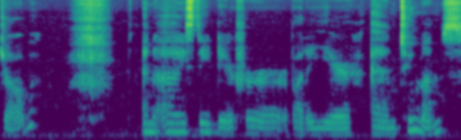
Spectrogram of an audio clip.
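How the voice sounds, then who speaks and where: A woman speaks with a Trinidadian accent. Her delivery is somewhat breathy and very slow. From Trinidad, Sangre Grande. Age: 40s. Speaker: job applicant. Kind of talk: mock job interview presentation. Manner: formal.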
